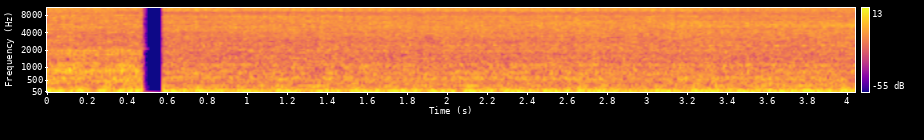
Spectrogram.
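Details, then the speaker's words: Cadillac 8-6-4 with rebuilt ECM and new idle speed motor, not run in about three months: lumpy idle around 800–900 rpm, one cylinder sounding marginal; rough idle, suspected misfire, no ECM codes, target 1500 rpm. "Well, I've got her up and running. Um, and the meter's working, showing me around 8 or 900 RPM, but it's running kind of rough. Um, sounds like it's got a misfire."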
